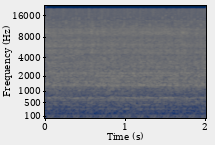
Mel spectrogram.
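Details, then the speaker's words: 2001 Subaru Impreza WRX STI GDB, EJ20 2.0 L turbo boxer, about 85,000 km: a whirring at idle that comes and goes; not the A/C, seems to be something outside the engine, maybe turbo, intercooler or alternator, unconfirmed. "kind of like a whirring sound like for and then it comes and goes and so it just shuts itself off for some reason sometimes"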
